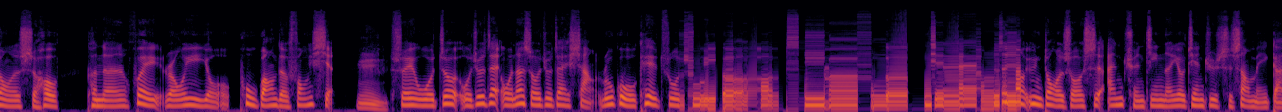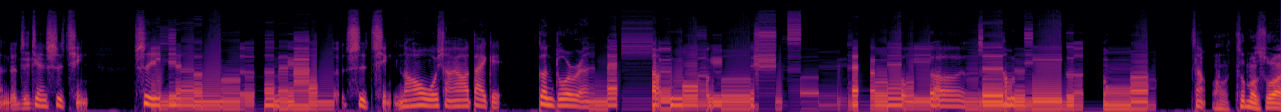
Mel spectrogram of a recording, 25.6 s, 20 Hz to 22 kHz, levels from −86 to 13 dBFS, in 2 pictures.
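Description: Robotic sound from repeated short buffers at 6.81–10.22 s, 14.35–16.21 s, 18.72–22.23 s and 22.49–24.39 s: a rigid 100 Hz metallic buzz, likely from a 10 ms slice being looped in place of most or all of the speech.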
